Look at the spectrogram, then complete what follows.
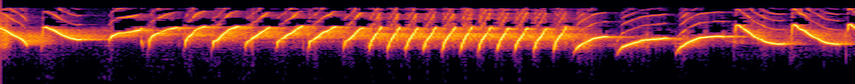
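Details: Restless canary in full song: a fast, even roll of high down-slurred notes, about three to four per second, ending with a few slower rising and falling whistled phrases.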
